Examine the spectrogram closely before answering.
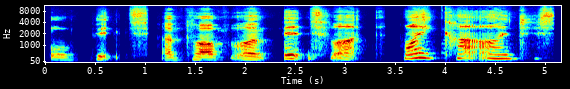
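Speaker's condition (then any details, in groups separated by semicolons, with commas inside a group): Athetoid spastic cerebral palsy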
